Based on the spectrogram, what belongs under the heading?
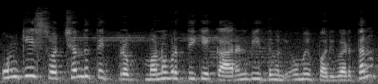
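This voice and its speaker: A woman teaching a lesson in a steady, explanatory lecture style, slowing down to spell out word examples. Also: fairly high pitch, slight background noise. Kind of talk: lecture read from notes.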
